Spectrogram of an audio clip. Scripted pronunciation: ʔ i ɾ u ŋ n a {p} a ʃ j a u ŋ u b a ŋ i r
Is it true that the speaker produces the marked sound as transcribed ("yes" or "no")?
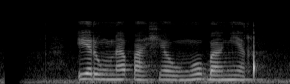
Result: yes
